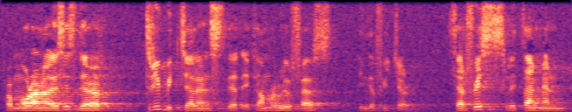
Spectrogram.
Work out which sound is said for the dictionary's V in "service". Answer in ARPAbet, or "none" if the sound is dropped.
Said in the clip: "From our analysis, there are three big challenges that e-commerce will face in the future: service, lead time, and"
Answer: F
